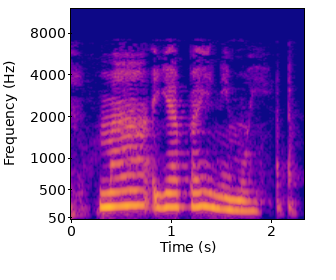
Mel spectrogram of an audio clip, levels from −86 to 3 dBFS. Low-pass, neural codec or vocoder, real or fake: 7.2 kHz; none; real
